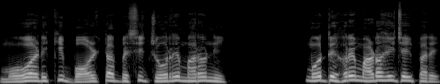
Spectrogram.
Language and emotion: Odia, fearful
